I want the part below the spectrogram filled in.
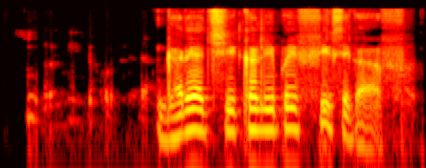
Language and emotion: Russian, positive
